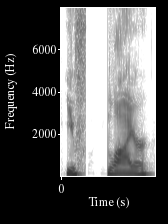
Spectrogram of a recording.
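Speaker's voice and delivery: low slow seething contempt; contemptuous. Real, not acted. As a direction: drag it out with disgust. Insulting the quoted pundit.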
